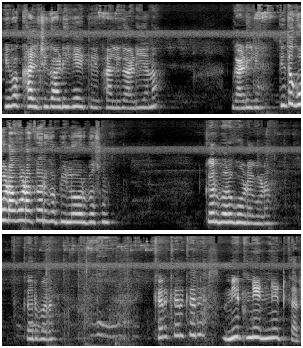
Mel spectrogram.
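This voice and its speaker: A woman's voice: sits high, a little slow, long pauses. A woman at home talking to a toddler in baby talk, coaxing her and repeating each prompt again and again. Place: indoors at home.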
